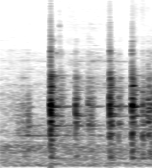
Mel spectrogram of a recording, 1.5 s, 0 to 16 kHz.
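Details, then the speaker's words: 2012 Chevy Volt, lifted front wheel turned by hand: sharp metallic clunks about three a second; suspected transmission failure, actually a broken outer CV joint/axle not turning the shaft. "and this is Ty this is the type of sound that it was coming um when the car was put into drive and my first thought was um the transmission went bad"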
